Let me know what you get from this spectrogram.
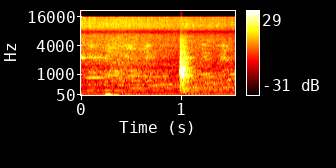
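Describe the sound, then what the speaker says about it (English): Pan drippings hit a hot roasting pan for roast pork gravy, a brief burst of sizzle around the one-second mark preceded by a soft clunk, close and fairly quiet. "Now we're going to put in the rest of our pan drippings here"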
